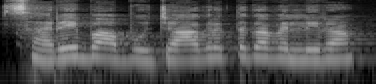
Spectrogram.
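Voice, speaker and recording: A woman's voice: a little high, little pitch movement, normal speed, lightly acted. A woman reading a fussing, caring mother. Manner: gentle and fussing. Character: caring middle-aged mother.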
